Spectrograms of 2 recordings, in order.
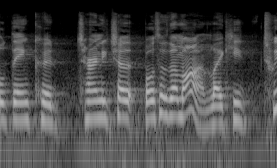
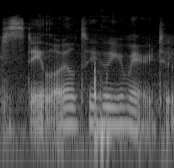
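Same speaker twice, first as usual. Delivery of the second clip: whispering; 7 dB quieter than usual. Real, not acted. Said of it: "Why are you whispering that shit?".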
